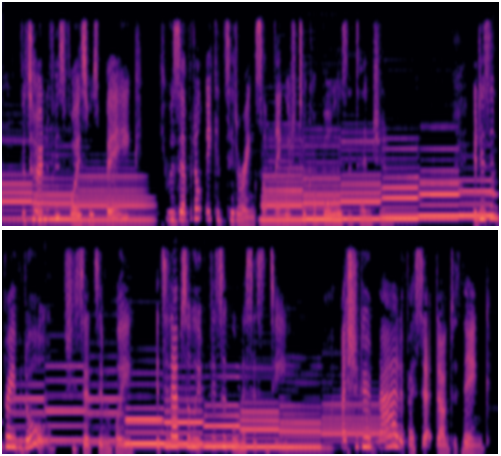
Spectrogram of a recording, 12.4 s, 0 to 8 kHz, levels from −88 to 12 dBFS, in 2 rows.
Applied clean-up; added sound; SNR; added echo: classical method Wiener filter.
